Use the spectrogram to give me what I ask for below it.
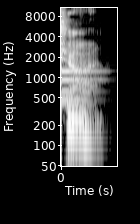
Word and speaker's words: Chan: Well, um, many people are familiar with the term uh, Zen Buddhism. Um, that's the Japanese pronunciation. The Chinese pronunciation is Chan.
